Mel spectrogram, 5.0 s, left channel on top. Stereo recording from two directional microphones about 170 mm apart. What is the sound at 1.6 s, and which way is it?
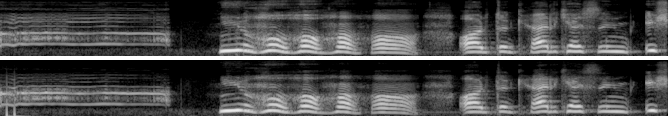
Speech, 30° left (ahead or behind).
